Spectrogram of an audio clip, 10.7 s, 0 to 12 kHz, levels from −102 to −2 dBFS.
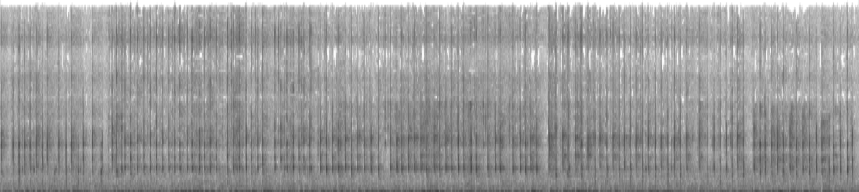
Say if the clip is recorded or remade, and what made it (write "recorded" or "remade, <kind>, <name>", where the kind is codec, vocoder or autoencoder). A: remade, autoencoder, DAC-VAE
